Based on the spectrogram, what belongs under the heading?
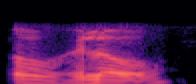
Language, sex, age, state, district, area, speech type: Bodo, male, 18-30, Assam, Udalguri, urban, conversation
